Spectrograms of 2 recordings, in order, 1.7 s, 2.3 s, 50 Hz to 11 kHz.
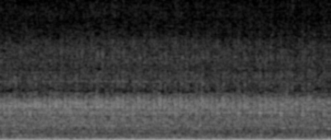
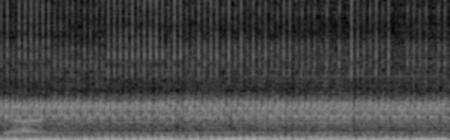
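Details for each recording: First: Suzuki APV/Ertiga petrol engine at 111 km odometer, after ignition coil work on a complaint of rough idle, heavy vibration and low power, now idles with a steady, even low rumble and no misfire stumble. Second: Suzuki APV with low power and heavy vibration, idling: deep uneven rumble from a misfire; the ignition coil, which fires two spark plugs, leaks spark out its side, a strong ignition coil misfire.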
